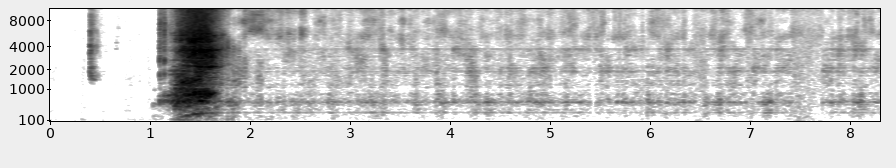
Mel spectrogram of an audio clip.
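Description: An electric blow dryer switched on about a second in, loud for under a second, then running steadily and faintly with a low hum, drying wet acrylic paint on canvas.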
